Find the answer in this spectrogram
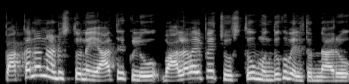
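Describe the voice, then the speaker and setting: A woman storyteller narrating a scripted family story at a steady pace. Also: medium pitch, fast talker.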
